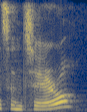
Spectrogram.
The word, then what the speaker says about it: Sincero: So the next book on my bookshelf is You Are a Badass by Jen Sincero. Yeah, so that's how the name is pronounced and I was just butchering her name earlier, so I'm extremely sorry for that.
